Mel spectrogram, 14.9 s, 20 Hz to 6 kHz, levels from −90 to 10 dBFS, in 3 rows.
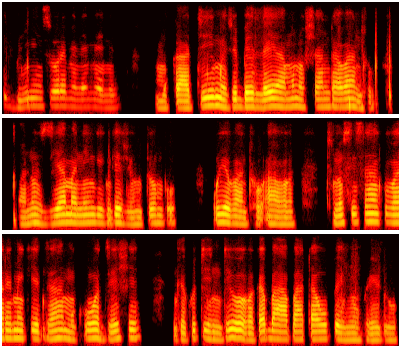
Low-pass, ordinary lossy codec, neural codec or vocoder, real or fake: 5.4 kHz; Opus, 16 kbps; none; real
